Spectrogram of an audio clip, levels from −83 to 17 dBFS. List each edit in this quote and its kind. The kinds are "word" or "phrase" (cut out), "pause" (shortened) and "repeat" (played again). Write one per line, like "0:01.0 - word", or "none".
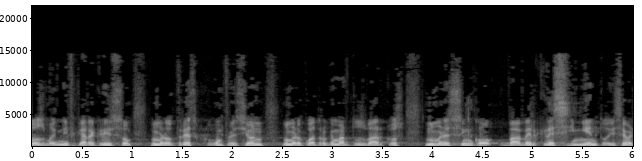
none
